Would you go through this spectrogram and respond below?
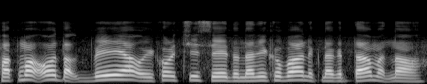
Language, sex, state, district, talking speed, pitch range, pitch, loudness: Garo, male, Meghalaya, South Garo Hills, 110 wpm, 165-200 Hz, 180 Hz, -15 LUFS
